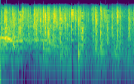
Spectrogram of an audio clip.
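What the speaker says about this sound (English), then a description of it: "one more round of applause for Chelsea Wells herself" Short round of applause from an audience at a stage reading event, brisk, uneven clapping that swells and dips, with a voice briefly audible at the start.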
